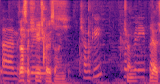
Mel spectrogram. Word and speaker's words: Jungkook: Jungkook. I Jung- believe yeah, that's, Jungkook.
